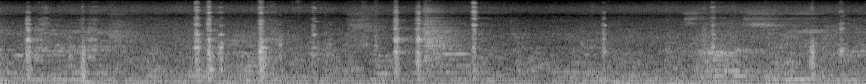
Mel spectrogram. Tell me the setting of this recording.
restaurant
